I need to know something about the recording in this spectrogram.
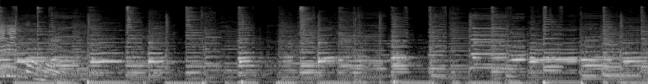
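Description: Harmonica solo played into a microphone over strummed acoustic guitars, in a reggae rhythm, with a long falling slide in pitch near the start.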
